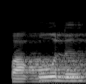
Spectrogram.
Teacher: Faqul ada lam berharokat sukun, dibaca jelas, tidak boleh dipantulkan. Faqul, nah itu tidak boleh.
